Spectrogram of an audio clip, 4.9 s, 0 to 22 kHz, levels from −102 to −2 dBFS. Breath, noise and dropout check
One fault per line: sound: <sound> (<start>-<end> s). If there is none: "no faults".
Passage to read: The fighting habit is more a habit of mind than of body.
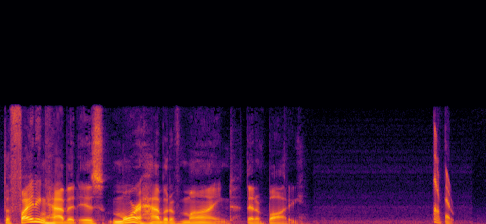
sound: chirp (4.3-4.5 s)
